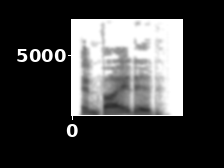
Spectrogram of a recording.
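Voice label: "invited", British English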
